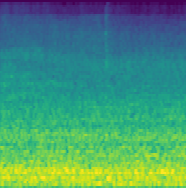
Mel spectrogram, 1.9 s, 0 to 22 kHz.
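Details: Mr Cool mini split AC installed in a 2019 toy hauler fifth-wheel RV, with the outdoor unit mounted inside the garage: a steady, even whoosh of fan and compressor with no knocking or squeal, running normally.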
